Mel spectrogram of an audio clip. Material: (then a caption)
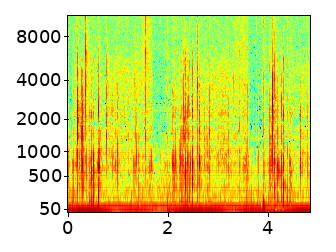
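PVC plastic. A printed clear PVC zip pouch lies flat on a table while both hands rub and scratch its surface with fingertips and long nails. Quiet, bright crinkling and scratchy clicks come in irregular clusters over a steady low hum, with short brief lulls between bursts.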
